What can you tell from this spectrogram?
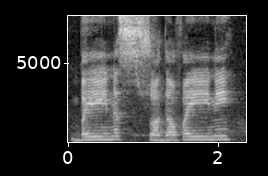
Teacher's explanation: صاد سیٹی والا حرف ہے، موٹے حرف میں سے ہے، مشدد ہے، جمعوں کے ساتھ ادا کیا جائے گا.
